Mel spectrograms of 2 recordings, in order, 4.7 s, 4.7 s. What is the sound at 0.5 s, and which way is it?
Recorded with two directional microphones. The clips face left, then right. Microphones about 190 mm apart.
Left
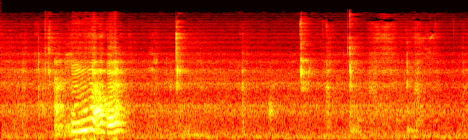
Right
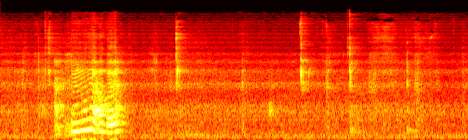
Speech, 10° right (ahead or behind).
